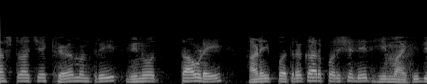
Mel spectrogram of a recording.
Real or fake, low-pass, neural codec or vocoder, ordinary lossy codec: real; 3.6 kHz; none; AAC, 16 kbps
